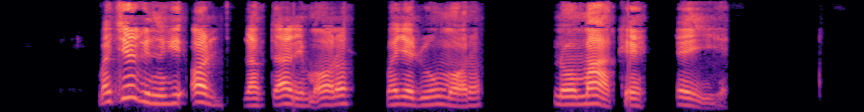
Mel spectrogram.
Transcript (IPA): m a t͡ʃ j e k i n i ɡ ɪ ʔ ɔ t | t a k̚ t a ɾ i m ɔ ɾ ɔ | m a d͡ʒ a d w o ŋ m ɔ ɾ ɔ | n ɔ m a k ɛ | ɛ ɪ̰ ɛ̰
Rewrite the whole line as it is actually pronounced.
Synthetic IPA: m a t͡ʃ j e ɡ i n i ɡ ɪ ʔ ɔ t | d a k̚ t a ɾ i m ɔ ɾ ɔ | m a d͡ʒ a d w o ŋ m ɔ ɾ ɔ | n ɔ m a k ɛ | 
